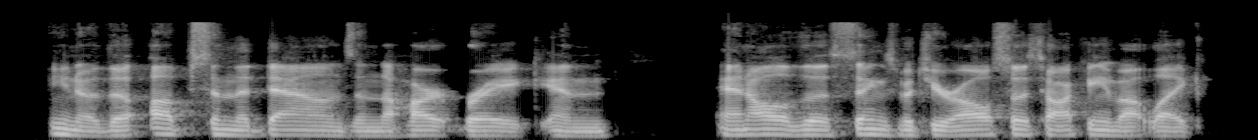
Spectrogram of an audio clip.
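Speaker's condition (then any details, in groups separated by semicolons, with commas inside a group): No condition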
